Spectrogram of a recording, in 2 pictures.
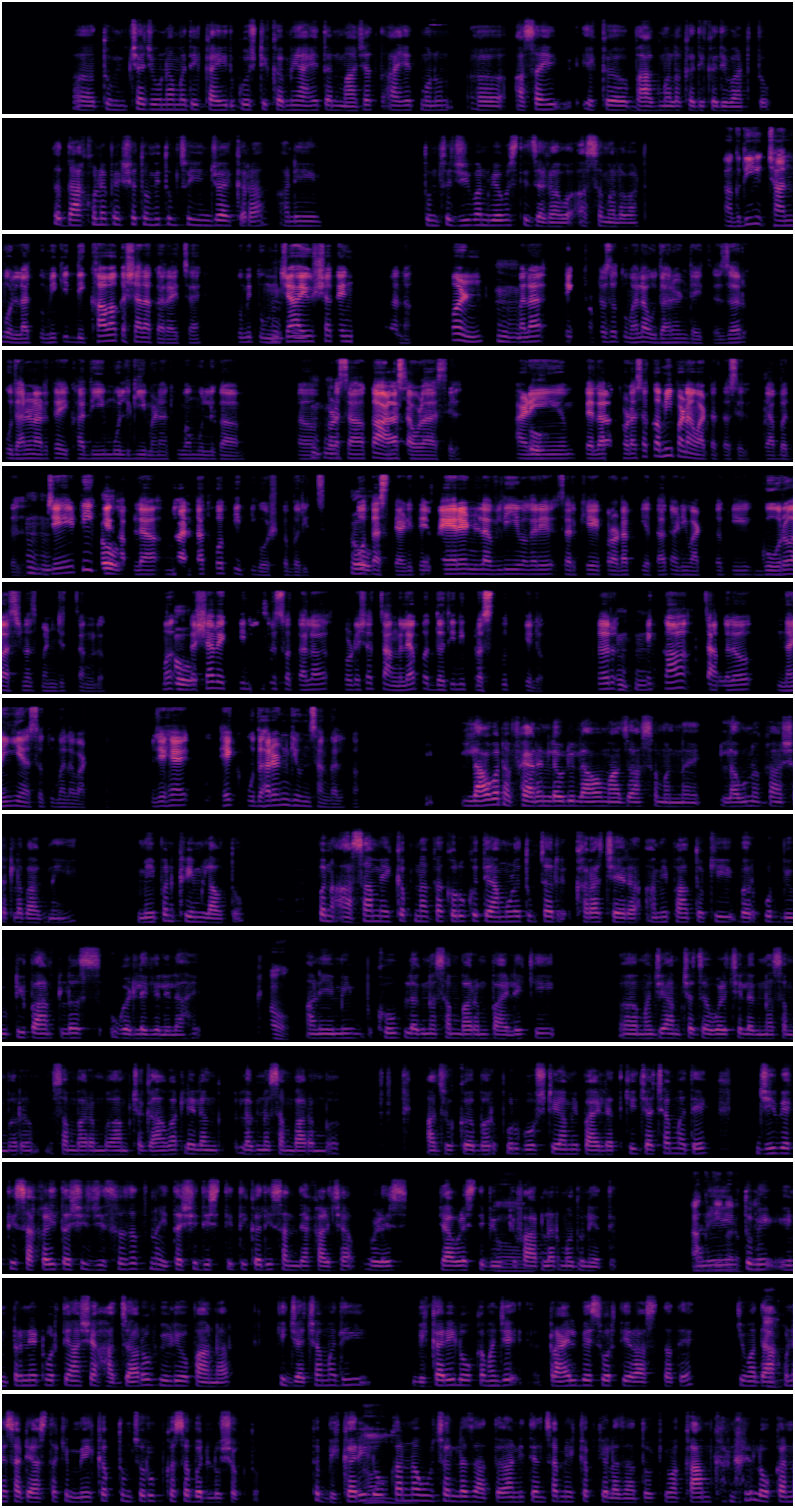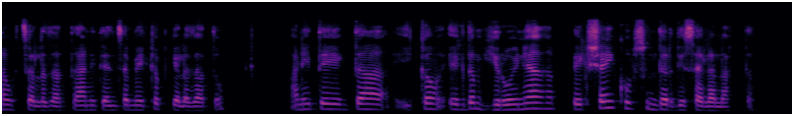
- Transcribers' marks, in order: other background noise; in English: "प्रॉडक्ट"; unintelligible speech; in English: "क्रीम"; "पार्लर्स" said as "पारलर्स"; in English: "ट्रायल बेसवरती"; laughing while speaking: "काम करणाऱ्या लोकांना उचललं जातं"
- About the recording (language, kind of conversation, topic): Marathi, podcast, ऑनलाइन आणि वास्तव आयुष्यातली ओळख वेगळी वाटते का?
